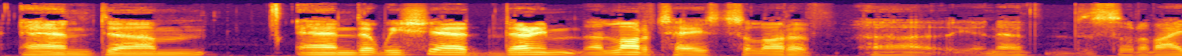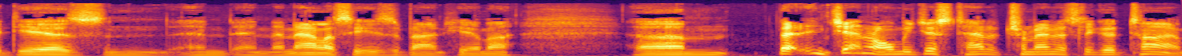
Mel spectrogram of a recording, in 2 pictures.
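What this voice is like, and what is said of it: Speaks with a noticeable accent. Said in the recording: “despite our obviously very different backgrounds, as you can probably tell from my accent”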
